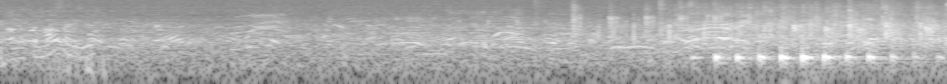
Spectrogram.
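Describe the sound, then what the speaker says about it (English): Crowd at a high school football game applauding, scattered claps swelling toward the end, with an announcer talking over the outdoor noise. "Crowd giving this young man a nice round of applause."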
